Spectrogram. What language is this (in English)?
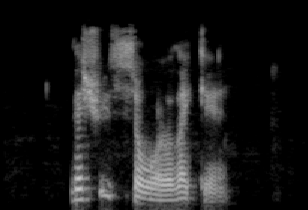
Kabyle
